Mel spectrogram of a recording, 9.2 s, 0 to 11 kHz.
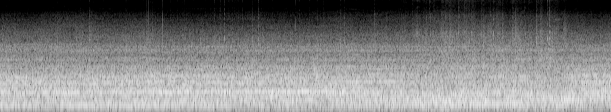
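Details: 2013 MAN Lion's City CNG bus, MAN E2876 LUH03 EEV turbo engine, ZF Ecolife 6AP1400B 6-speed, cruising; steady mid-pitched whine over road and engine noise from the faulty, noisy differential: differential whine.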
